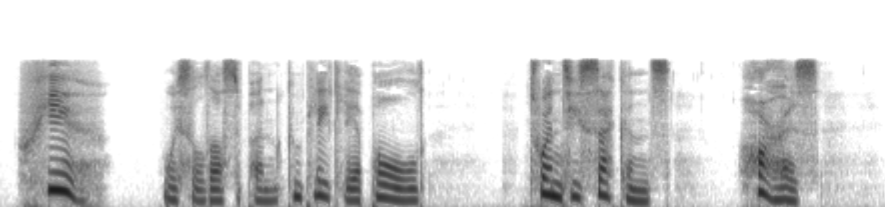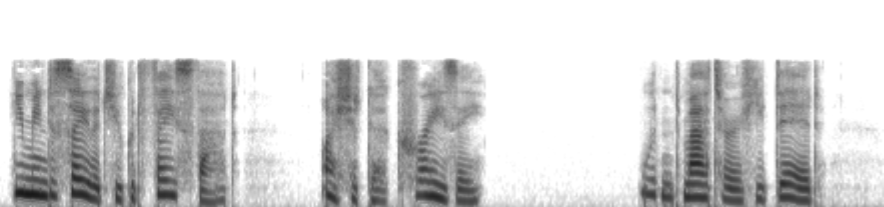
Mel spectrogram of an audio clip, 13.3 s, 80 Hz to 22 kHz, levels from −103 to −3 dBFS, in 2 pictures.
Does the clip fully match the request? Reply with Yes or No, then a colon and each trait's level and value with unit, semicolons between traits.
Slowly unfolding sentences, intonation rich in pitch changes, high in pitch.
Yes: slow, 120 wpm; wide, 6.0 semitones; high, 210 Hz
